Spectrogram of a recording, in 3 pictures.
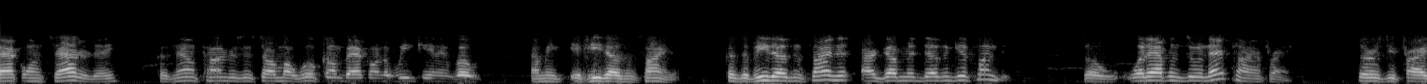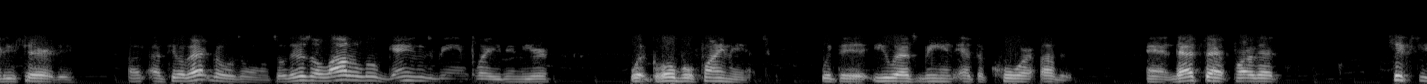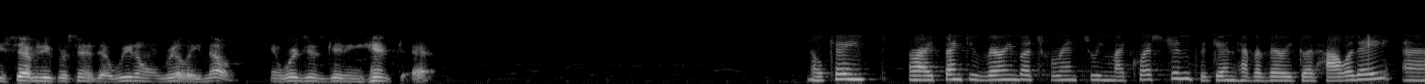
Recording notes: TNTSuperfantastic Conference Call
